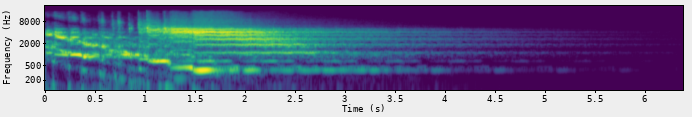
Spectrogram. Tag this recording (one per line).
electronic
synth
electro
music-box
atmosphere
distortion
music
processed
rhythmic
noise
